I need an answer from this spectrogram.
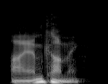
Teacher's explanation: Pitch falls at the end. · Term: falling intonation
